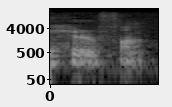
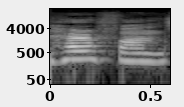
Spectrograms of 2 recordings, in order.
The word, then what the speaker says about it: hierophant: I'm going to pronounce it that way, hierophant.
